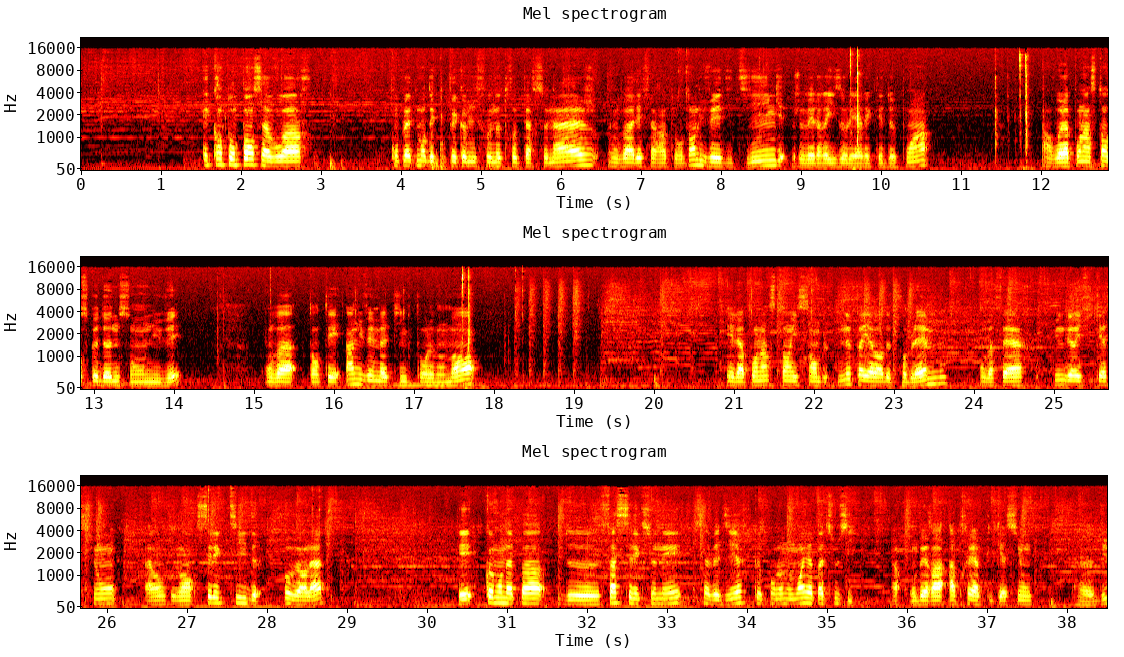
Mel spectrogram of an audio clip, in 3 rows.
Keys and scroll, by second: 0.1 ctrl+z, 0.6 ctrl+e, 0.7 Tab, 9.6 /, 11.8 a, 17.6 u.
